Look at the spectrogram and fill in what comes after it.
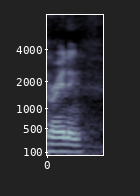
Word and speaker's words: Groening: Matt Groening.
